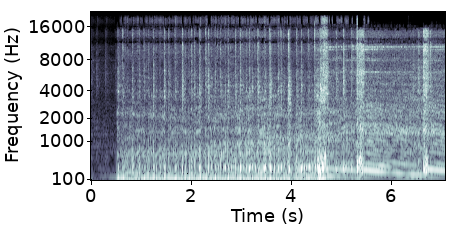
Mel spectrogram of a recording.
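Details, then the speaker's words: 2002 Yamaha Banshee two-stroke ATV during a tune-up, running on choke: uneven, crackly idle between sharp throttle blips, sounds like an RC car; it doesn't like being choked, rough running. "She don't like to be choked. It sounds like an RC car."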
